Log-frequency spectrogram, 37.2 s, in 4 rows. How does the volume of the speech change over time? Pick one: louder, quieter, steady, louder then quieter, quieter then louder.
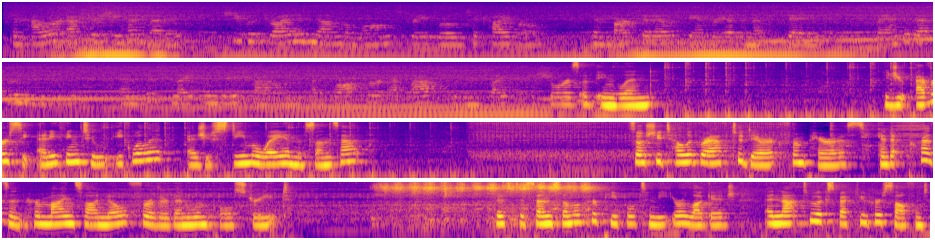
louder.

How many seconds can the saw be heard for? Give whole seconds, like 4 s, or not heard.
2 s.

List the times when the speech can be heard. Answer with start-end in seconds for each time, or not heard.
0.1-15.8, 18.1-22.4, 24.9-30.9, 32.9-37.1.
